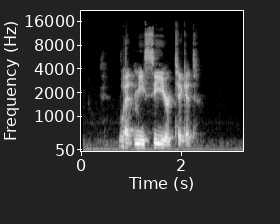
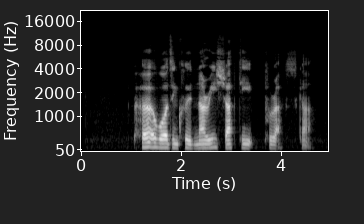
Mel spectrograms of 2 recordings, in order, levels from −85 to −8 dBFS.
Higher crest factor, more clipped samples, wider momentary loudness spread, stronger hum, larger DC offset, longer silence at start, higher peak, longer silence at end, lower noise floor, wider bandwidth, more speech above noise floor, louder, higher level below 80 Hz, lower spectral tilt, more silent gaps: about the same, 18 dB vs 20 dB; neither; second, 12 LU vs 19 LU; neither; neither; second, 0.75 s vs 1.05 s; first, 0 dBFS vs -6 dBFS; first, 0.95 s vs 0.45 s; second, -50 dBFS vs -73 dBFS; first, 15.5 kHz vs 7.6 kHz; second, 35 dB vs 48 dB; first, -15 LUFS vs -25 LUFS; first, -46 dBFS vs -72 dBFS; second, -3.5 dB/octave vs -6.5 dB/octave; neither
